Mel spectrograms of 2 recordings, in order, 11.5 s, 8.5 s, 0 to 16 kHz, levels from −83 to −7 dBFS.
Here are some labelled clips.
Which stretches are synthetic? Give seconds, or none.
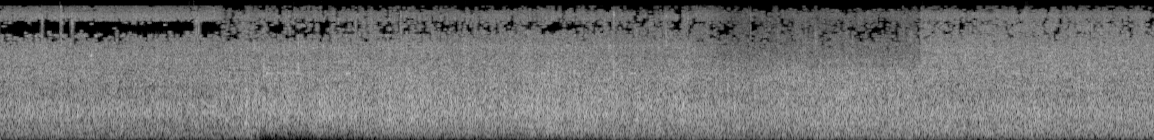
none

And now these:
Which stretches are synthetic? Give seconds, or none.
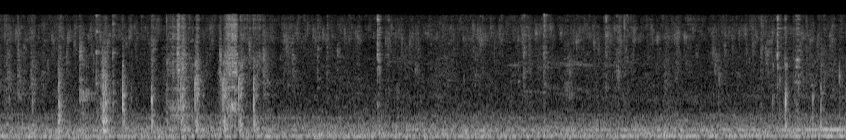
6.9-7.5 (vocoder, BigVGAN v2)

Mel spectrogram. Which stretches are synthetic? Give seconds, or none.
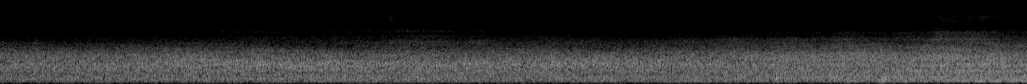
0.6-2.2 (vocoder, BigVGAN v2); 3.5-6.3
